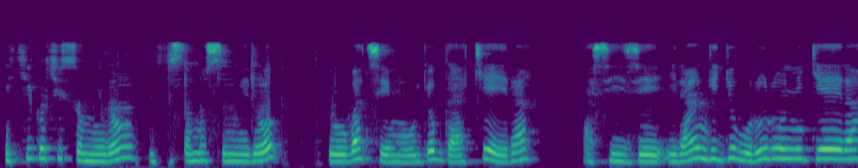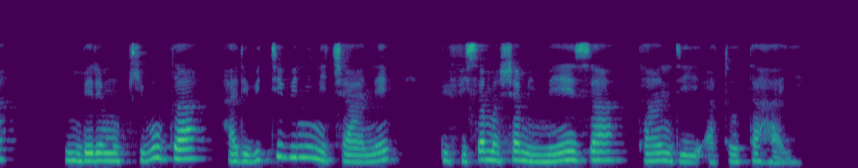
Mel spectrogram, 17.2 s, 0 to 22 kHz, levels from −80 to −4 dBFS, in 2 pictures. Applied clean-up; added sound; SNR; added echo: neural separator model SepFormer DNS4.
